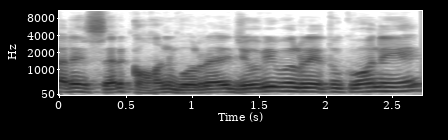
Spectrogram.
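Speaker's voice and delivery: ordinary delivery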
